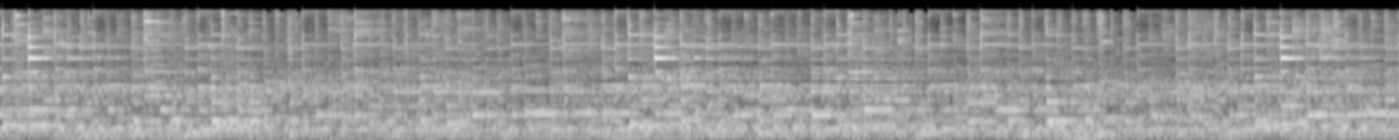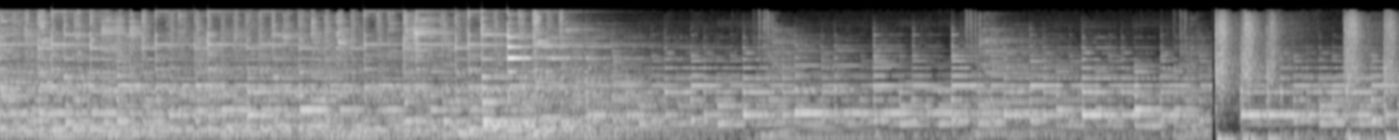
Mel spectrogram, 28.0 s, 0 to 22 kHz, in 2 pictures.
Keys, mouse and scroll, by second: 4.4 click, 6.3 g, 8.1-9.7 drag, 10.6-12.2 drag, 12.7 click, 16.1 Delete, 18.2-19.7 drag, 20.0 click, 21.0-22.5 right drag, 23.8 g.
